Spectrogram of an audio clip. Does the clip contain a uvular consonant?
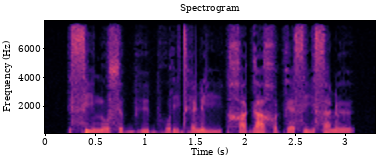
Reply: yes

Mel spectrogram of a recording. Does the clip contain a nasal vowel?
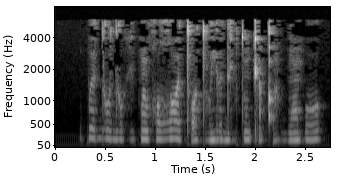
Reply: yes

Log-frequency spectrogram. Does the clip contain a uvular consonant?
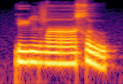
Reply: yes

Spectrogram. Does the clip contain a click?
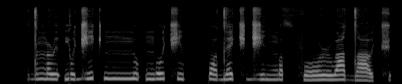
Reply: no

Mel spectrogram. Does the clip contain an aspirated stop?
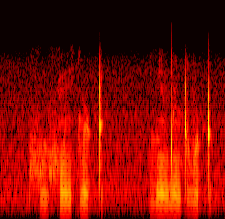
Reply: no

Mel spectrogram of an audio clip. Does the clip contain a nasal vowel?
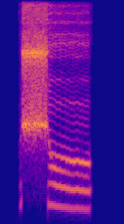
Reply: no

